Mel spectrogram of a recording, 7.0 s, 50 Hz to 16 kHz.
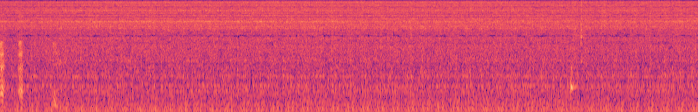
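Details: Euro-spec Mercedes 190E 2.0 with 5-speed manual, being started for the farewell: engine catches and idles lumpy and uneven, with stumbles breaking the rhythm. It is misfiring on at least one cylinder; cause suspected, not confirmed.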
